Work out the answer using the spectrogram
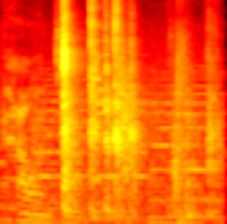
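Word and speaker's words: palantír: Palunteer. That's his like name. It's Palenteer.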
